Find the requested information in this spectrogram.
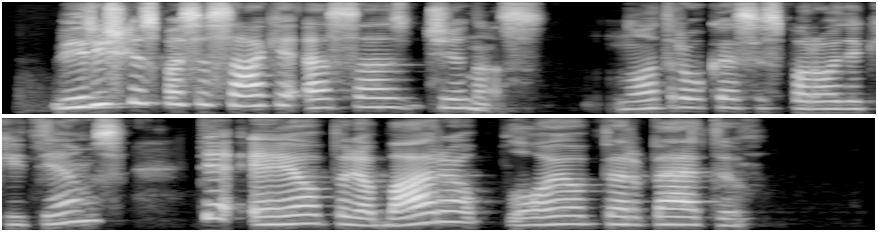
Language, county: Lithuanian, Šiauliai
